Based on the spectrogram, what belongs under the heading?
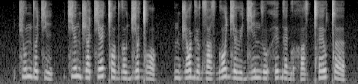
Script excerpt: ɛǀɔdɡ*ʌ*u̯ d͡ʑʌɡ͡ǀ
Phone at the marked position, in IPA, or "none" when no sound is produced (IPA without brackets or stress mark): ʌ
